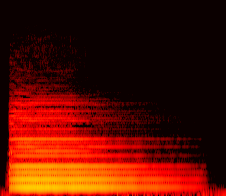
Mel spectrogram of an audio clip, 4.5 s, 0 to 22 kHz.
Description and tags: Cello - C3 - bad-dynamics
Part of the Good-sounds dataset of monophonic instrumental sounds.
instrument::cello
note::C
octave::3
midi note::36
good-sounds-id::4344
Intentionally played as an example of bad-dynamics
C3, cello, good-sounds, multisample, neumann-U87, single-note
